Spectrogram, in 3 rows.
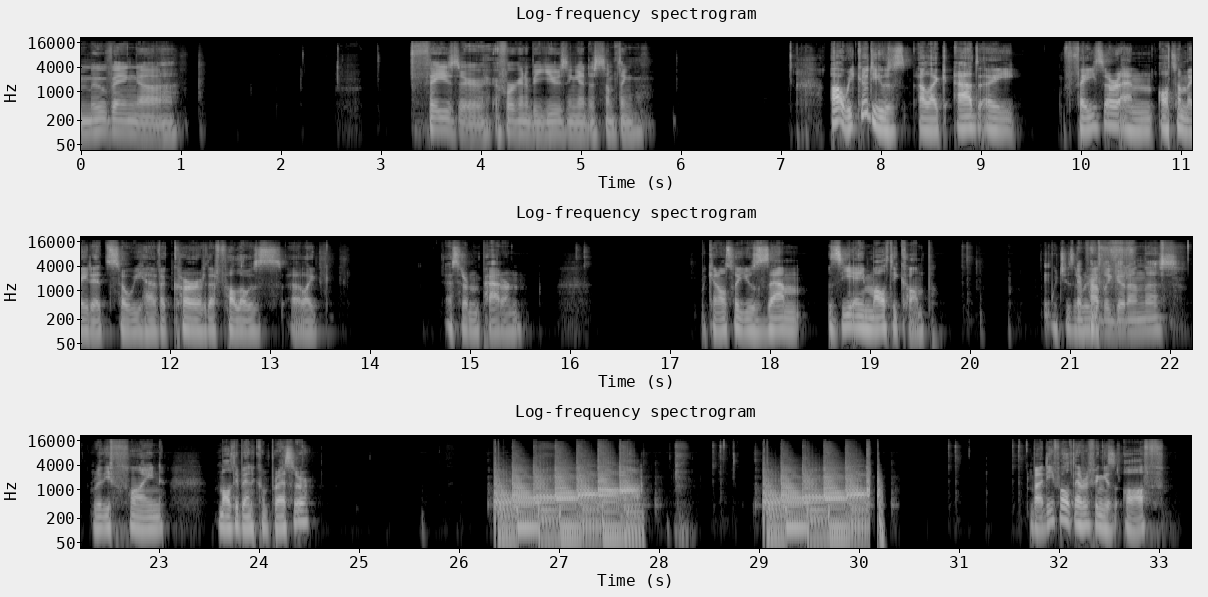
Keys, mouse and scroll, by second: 8.8 click, 16.0 right click, 19.7 click, 23.6 click, 28.3 click, 30.7 click, 31.4 click, 32.2 click.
